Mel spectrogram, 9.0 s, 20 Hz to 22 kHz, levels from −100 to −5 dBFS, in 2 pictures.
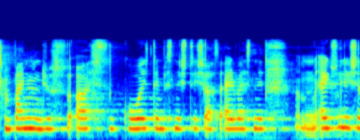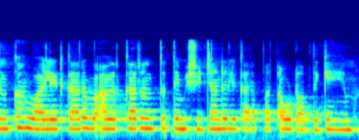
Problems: background sounds at intervals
